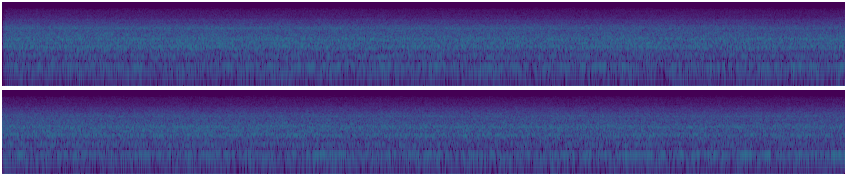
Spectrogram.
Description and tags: Boil water (Electric kettle)
The water boil in the electric kettle.
water, Bubble, Boil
